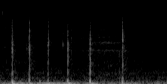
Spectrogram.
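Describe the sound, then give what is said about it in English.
One person claps a handful of times, about seven sharp, crisp hand claps in a slightly uneven rhythm, moderately loud, with no talking over them. “I wish I had more hands to clap.”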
